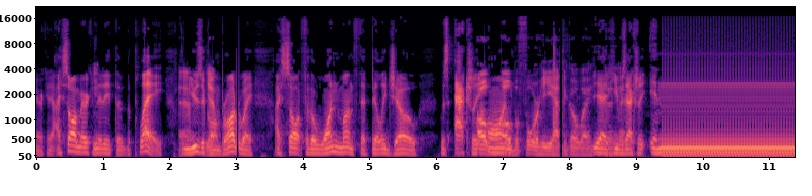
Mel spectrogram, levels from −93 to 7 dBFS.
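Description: Speech recording with two brief dropouts and a frozen ending. At 3.01 to 3.04 s and again at 7.85 to 7.90 s, the audio cuts to silence for about 39 ms and 43 ms, with smeared edges, then resumes exactly where it left off. Each is a gap at a join of encoded pieces. The segments were encoded separately and joined without trimming, so each encoder's start-up delay and final-frame padding remain as silence at the seam. From 9.40 s to the end, a system hang loop takes over. A single 23.22 ms slice of audio repeats dozens of times, producing a steady buzz at about 43.1 Hz instead of continued speech. A loop that short fits a 1024-sample ring buffer being cycled by the sound hardware after the computer or driver stopped supplying new data.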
